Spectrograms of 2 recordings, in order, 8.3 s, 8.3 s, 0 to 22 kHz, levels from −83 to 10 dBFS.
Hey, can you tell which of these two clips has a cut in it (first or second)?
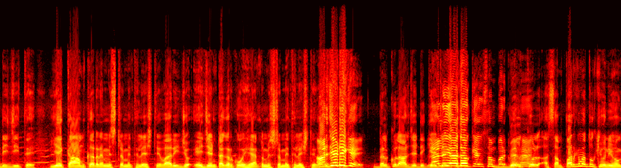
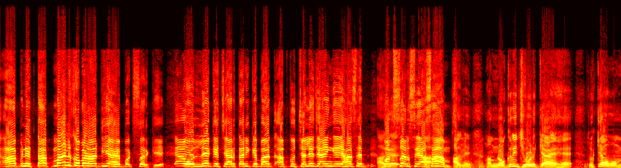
second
